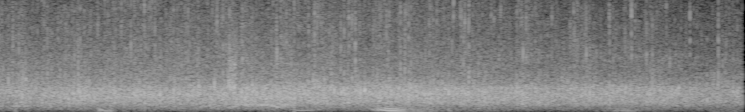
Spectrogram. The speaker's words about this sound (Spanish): Dale un aplauso al Señor, gloria a Dios.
